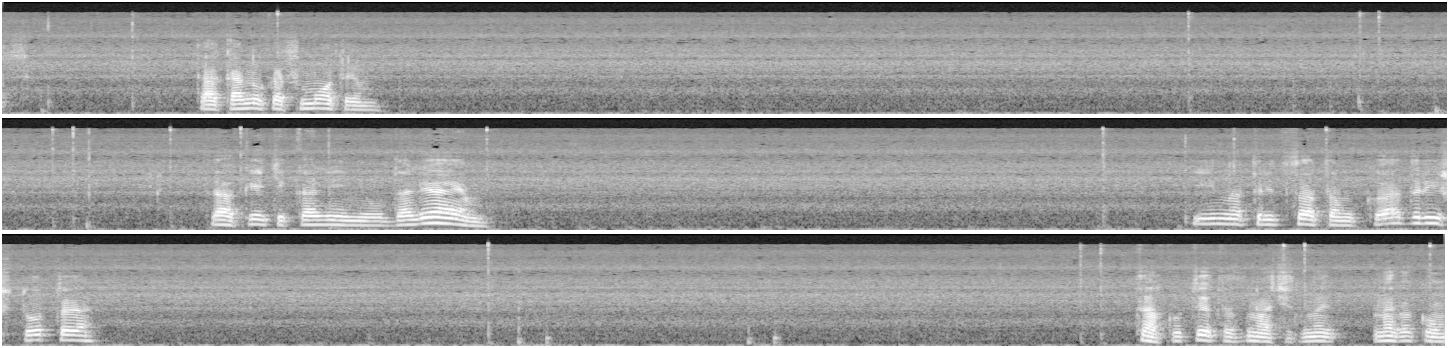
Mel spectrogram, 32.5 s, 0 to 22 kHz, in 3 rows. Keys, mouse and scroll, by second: 0.5-1.0 middle drag, 2.2-9.1 drag, 10.2 click, 11.3 shift+click, 12.1-12.7 drag, 13.5 Delete, 14.6-19.3 drag, 19.8 middle click, 21.0-25.5 drag, 25.7 space, 27.3 space, 29.7 click, 31.5 click.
